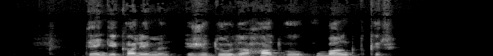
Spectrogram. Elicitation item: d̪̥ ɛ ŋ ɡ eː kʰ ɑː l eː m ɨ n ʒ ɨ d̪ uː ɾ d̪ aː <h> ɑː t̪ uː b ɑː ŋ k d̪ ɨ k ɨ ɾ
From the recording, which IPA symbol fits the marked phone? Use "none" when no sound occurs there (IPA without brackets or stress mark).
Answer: h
